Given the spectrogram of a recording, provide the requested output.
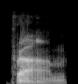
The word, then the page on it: praam: British English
